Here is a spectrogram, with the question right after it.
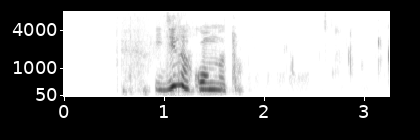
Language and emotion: Russian, neutral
